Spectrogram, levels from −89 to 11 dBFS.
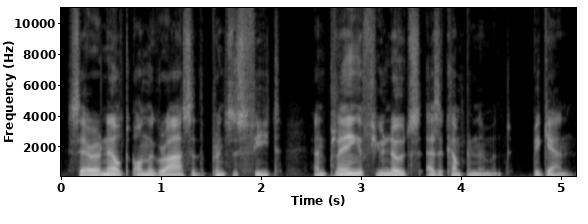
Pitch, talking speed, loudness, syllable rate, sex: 110 Hz, 200 wpm, -21 LUFS, 5.7 syllables/s, male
